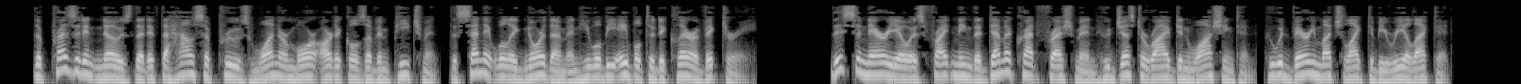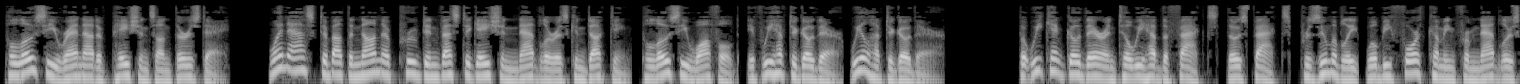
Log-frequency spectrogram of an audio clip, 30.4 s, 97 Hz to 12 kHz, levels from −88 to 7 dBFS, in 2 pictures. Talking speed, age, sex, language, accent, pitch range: 185 wpm, 40-59, male, English, American, 120-150 Hz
